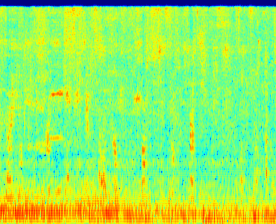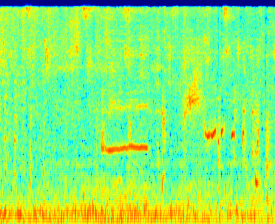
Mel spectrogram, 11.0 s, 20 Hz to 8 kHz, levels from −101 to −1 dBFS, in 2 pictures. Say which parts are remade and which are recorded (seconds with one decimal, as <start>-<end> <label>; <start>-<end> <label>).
0.0-5.1 remade; 5.1-6.6 recorded; 6.6-11.0 remade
